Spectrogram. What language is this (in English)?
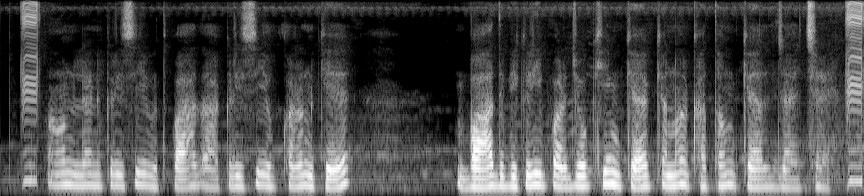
Maithili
